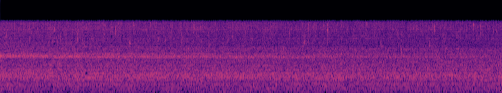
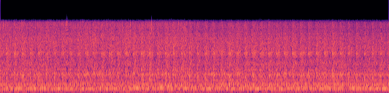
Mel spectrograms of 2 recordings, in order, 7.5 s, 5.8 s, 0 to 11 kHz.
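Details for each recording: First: Restored 1956 Whirlpool Imperial belt-drive washer agitating after filling with a perforated tub: a quiet, even swish of water with a faint steady whine underneath. The belt-drive agitation sounds smooth and normal. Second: Restored 1956 Whirlpool Imperial washer in final spin: a heavy drone with an irregular knock about three times a second. The rear motor access plate was never refitted properly and rattles against the cabinet, not affecting operation.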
